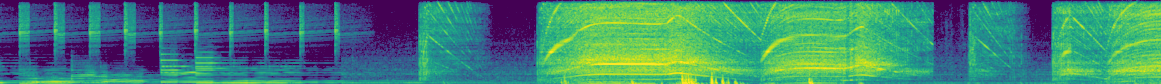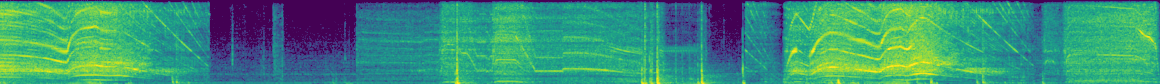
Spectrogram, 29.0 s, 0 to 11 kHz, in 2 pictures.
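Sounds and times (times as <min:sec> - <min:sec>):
electric drill motor whine: 0:05.2 - 0:17.2, 0:19.0 - 0:29.0.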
